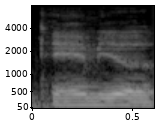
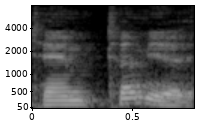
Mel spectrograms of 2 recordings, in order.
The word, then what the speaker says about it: Tamiya: over the years i've called it everything from tamiya to tamia to tonya but tomia is the actual correct pronunciation of the brand tamiya uh tamiya bain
